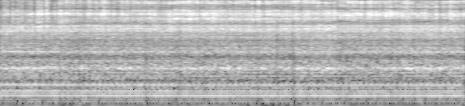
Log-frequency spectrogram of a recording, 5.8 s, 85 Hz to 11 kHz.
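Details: New Predator 11,500 W inverter generator powering a Chinese inverter welder: a loud, steady engine hum holds even speed while loaded, with no hunting or dropouts. It runs normally under welding load.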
